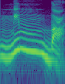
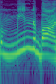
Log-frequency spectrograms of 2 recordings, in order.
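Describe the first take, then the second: First: The first word ends with a nasalized m sound. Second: The first word ends with an n sound. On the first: The speaker calls it right. "अब हम पढ़ेंगे मिम बा" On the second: The speaker calls it wrong. "अब मिन बा नहीं पढ़ेंगे"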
